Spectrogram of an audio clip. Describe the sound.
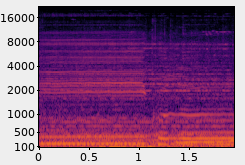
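A vehicle vibrates as it moves, giving a steady droning hum layered with tonal rumbles that shift partway through, with no pause in the loud vibration.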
